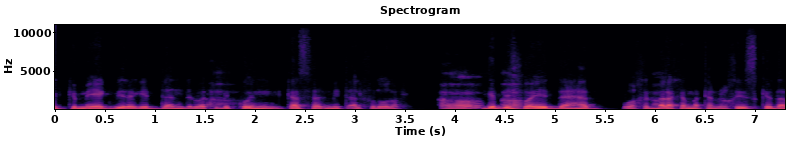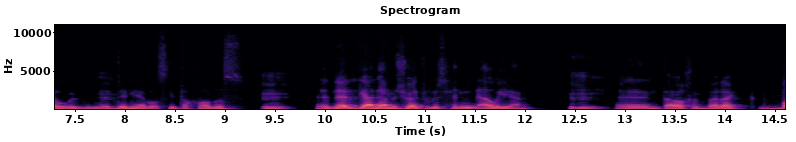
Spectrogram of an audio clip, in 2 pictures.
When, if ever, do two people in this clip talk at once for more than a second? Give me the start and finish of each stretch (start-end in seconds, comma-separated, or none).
none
